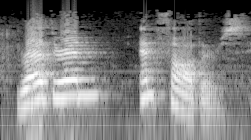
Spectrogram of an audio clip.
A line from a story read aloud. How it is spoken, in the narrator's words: he cried in the language of the people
